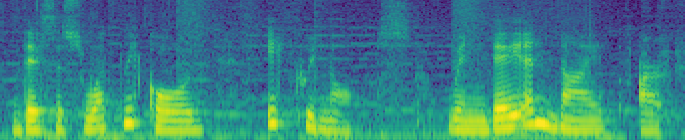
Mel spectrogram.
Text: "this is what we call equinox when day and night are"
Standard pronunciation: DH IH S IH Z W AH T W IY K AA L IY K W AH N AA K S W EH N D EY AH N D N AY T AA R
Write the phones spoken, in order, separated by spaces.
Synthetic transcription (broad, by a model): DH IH S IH S W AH T W IY K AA L IY K W AH N AA K S W EH N D EY AH N D N AY T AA R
